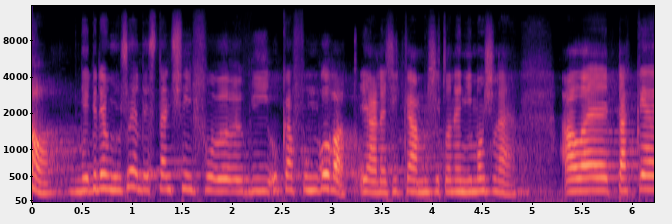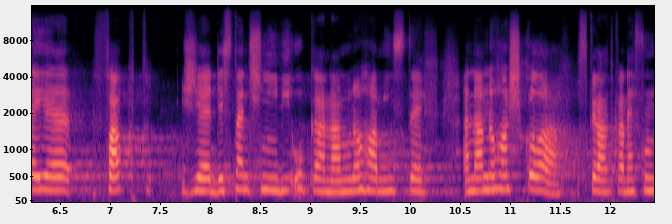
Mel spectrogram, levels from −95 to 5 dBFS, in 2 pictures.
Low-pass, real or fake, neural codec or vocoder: 14.4 kHz; fake; codec, 32 kHz, 1.9 kbps, SNAC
